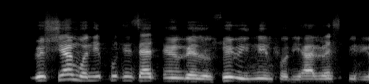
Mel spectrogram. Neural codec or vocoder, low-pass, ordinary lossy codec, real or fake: codec, 32 kHz, 1.9 kbps, SNAC; 14.4 kHz; none; fake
